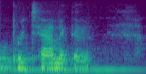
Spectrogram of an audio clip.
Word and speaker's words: Britannica: How to pronounce? Let me see. Oh, Britannica.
